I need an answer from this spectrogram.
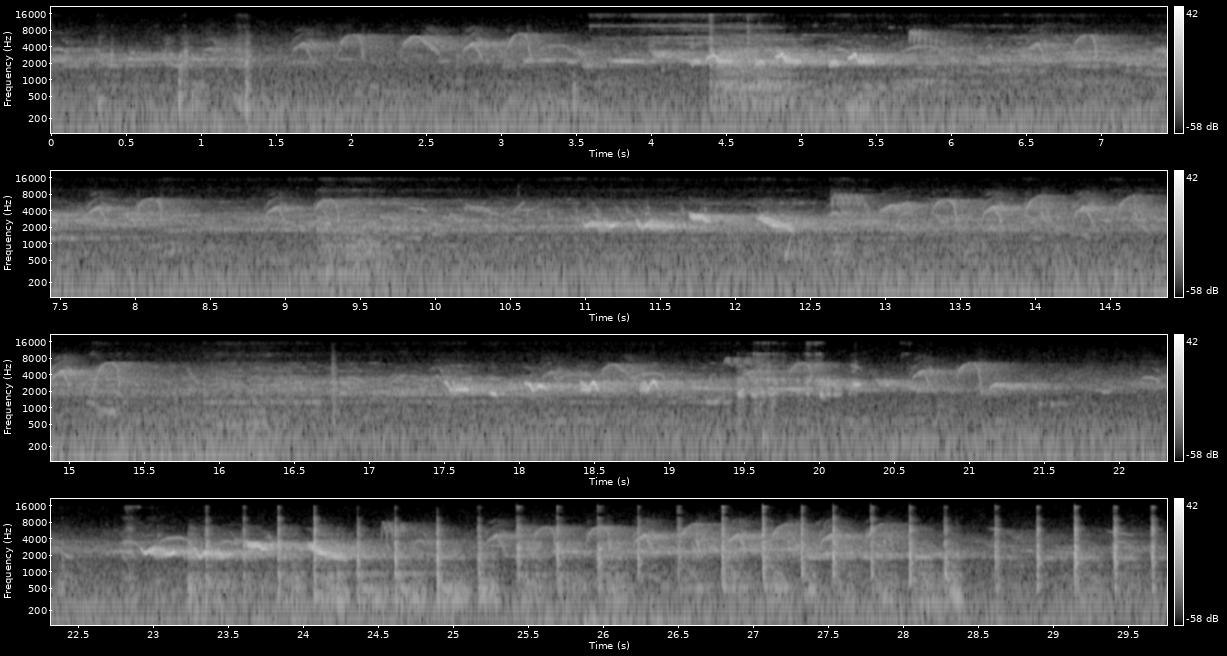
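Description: Small songbirds singing, repeated bursts of quick high chirps and trills. A run of fast, even clicks comes in near the end.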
